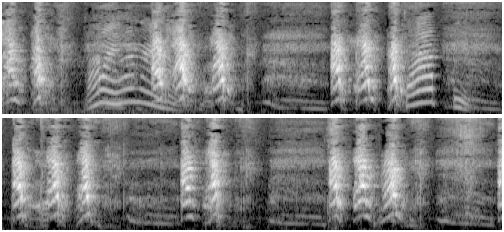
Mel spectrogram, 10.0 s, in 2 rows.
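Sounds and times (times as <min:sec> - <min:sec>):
dog barking: 0:00.0 - 0:00.6, 0:01.5 - 0:02.5, 0:03.3 - 0:04.1, 0:05.1 - 0:06.1, 0:06.8 - 0:07.4, 0:08.3 - 0:09.2.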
